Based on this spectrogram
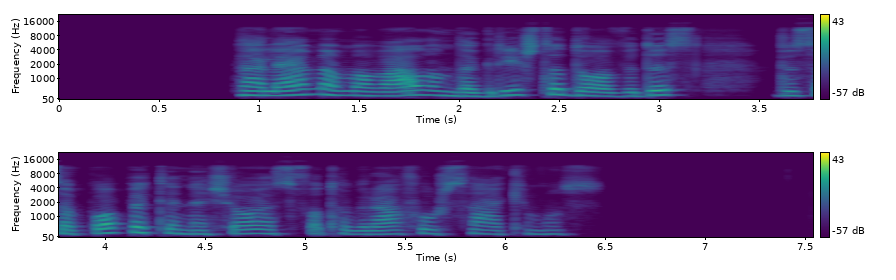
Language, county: Lithuanian, Kaunas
